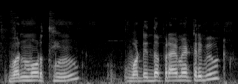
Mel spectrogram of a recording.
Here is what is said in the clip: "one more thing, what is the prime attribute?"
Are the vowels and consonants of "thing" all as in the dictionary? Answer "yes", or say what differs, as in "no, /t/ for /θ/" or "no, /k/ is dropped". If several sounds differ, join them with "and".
no, /t/ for /θ/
